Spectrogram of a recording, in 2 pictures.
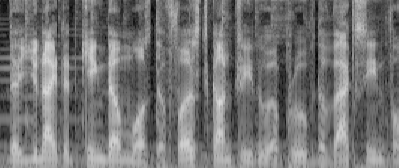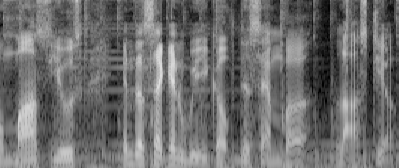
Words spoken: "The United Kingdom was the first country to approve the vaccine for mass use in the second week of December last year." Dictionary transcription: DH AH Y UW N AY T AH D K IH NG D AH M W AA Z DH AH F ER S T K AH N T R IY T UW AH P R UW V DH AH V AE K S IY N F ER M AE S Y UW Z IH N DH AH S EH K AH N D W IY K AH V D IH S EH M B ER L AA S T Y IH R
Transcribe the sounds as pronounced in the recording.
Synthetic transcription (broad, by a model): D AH Y UW N AY T AH D K IH NG D AH M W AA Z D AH F ER S T K AH N T R IY T UW AH P R UW V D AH V AE K S IY N F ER M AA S Y UW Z IH N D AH S EH K AH N D W IY K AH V D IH S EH M B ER L AA S T Y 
